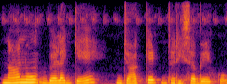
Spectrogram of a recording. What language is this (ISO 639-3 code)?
kan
